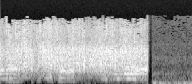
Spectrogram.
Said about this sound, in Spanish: Muchísimas gracias, de verdad. encantado. Un aplauso muy grande.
